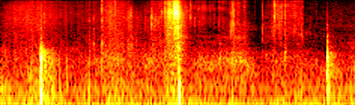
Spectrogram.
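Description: Plastic wrapping on a cardboard kit box being torn and crinkled by hand: a handful of short crackly rips, the loudest just past a second in.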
